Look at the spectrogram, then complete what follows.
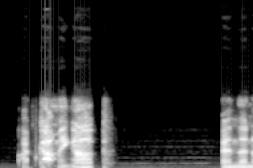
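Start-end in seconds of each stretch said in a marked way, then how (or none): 0.2-1.1 breathy, barely voiced whisper. A player says their character's line before starting to climb the rope: whispering. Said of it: "I'm gonna whisper".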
